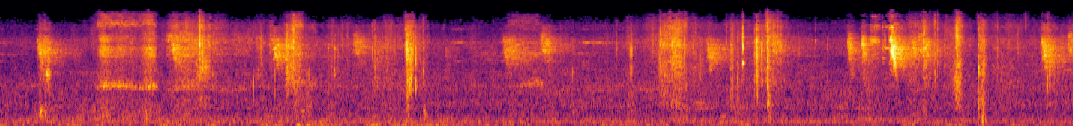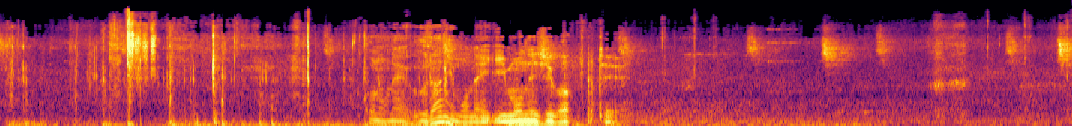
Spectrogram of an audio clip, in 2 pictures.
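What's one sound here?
A plastic mirror clicks and creaks as hands tilt and turn it.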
